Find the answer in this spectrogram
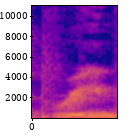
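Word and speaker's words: Gruene: fourth on the list is green Texas and you spell that g u NE it is German Heritage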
